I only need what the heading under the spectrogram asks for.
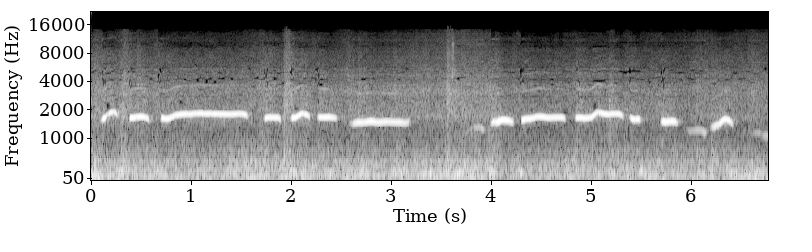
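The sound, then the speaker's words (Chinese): A man, a train driver aboard a passenger train nearing Shanghai station, cheerfully whistles a tune. Bright, wavering held and sliding notes run over a steady low rumble. “想到今天和女朋友的约会，不禁快乐地吹起口哨。”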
